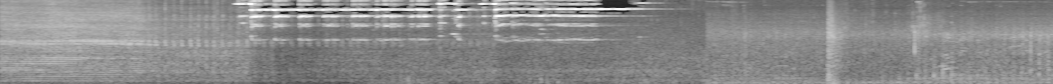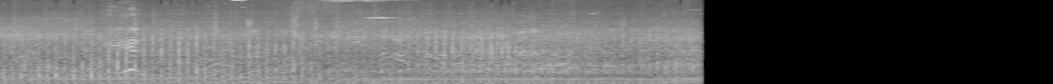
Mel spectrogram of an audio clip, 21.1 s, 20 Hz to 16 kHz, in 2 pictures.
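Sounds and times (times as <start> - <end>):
helicopter flying: 0.0 - 17.6.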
